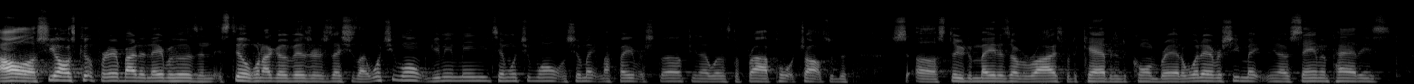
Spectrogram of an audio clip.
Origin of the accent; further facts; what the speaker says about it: South Carolina, United States; So in Charleston, I'm from South Carolina.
